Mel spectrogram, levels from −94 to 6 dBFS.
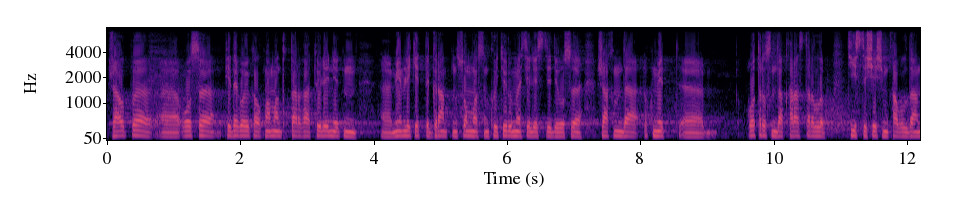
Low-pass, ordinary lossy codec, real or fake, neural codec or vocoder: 7.2 kHz; none; real; none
